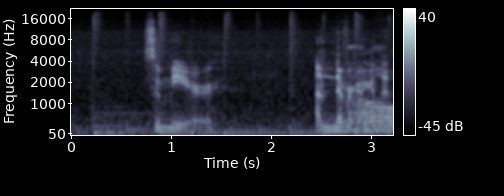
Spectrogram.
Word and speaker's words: Sumire: It's okay to just call me Sumire. Sumire. I'm never gonna get that name right. Sumire. Sumire. You sound 3 like syllables. You sound like Larry the Cable Guy every time you say it wrong.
